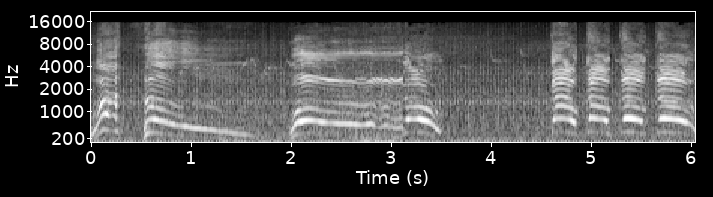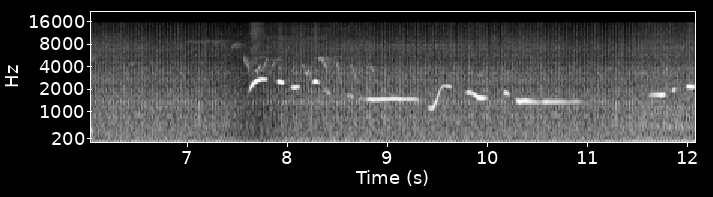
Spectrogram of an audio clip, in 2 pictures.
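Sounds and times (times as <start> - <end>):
low engine hum: 0.0 - 12.0
person whistling: 7.6 - 11.0, 11.6 - 12.0.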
